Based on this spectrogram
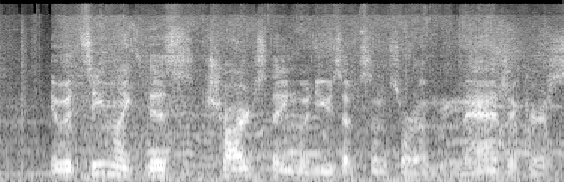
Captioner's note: none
